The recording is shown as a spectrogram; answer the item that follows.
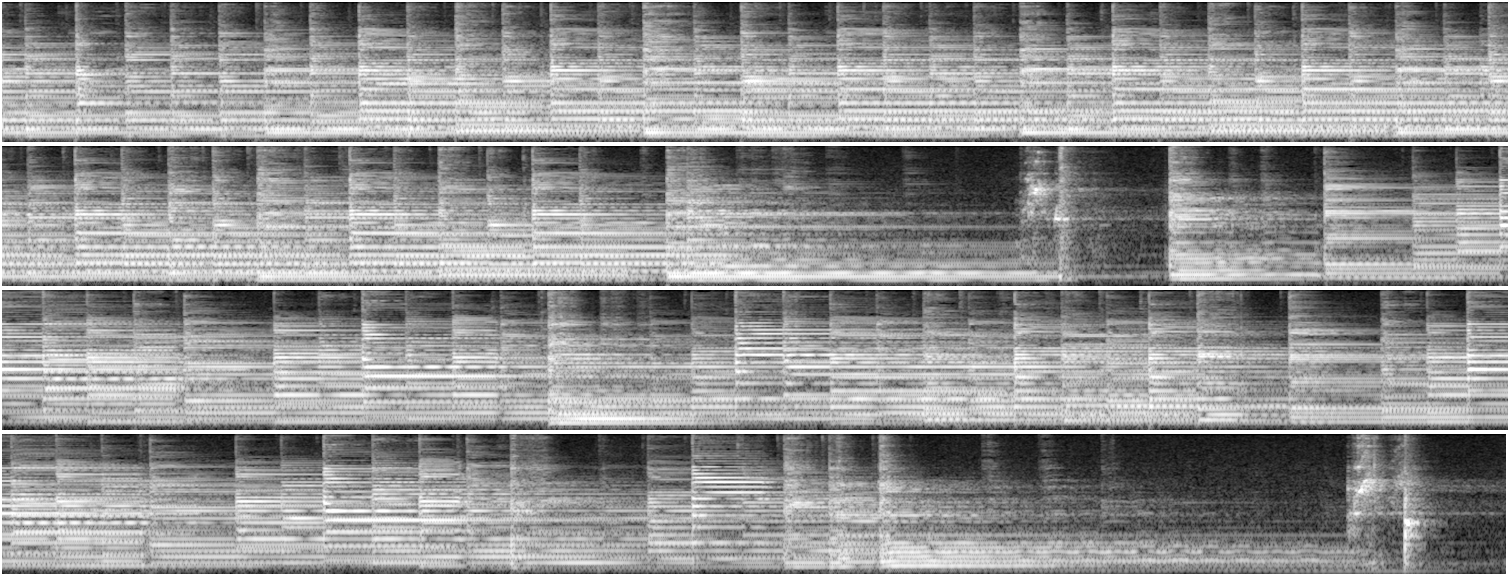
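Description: Squier Telecaster Affinity electric guitar being played: a continuous run of picked notes and chords. There is a brief break about halfway through, and the notes fade away over the last few seconds.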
